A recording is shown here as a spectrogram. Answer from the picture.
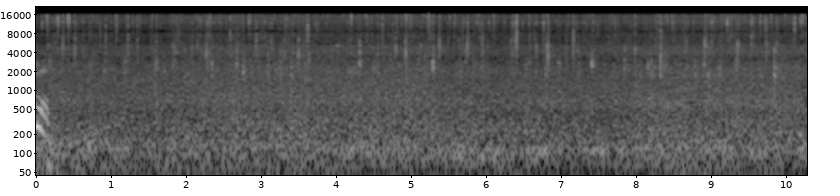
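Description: Hard rain falling steadily: a dense hiss with many sharp drop ticks over it.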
